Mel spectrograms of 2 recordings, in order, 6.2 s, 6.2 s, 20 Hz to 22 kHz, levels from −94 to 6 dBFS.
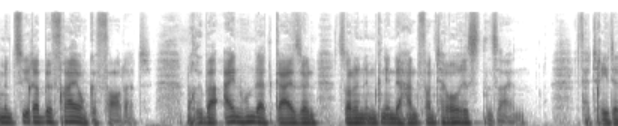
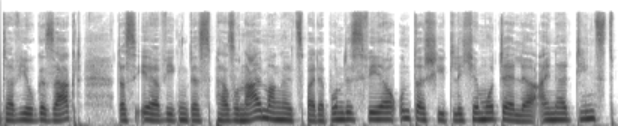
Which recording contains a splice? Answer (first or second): first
